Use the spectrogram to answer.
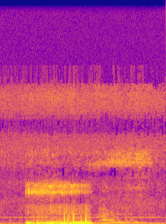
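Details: Sleeping beagle snoring: one loud, rough, fluttering snore on the in-breath, then a softer breath out; ordinary dog snoring.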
